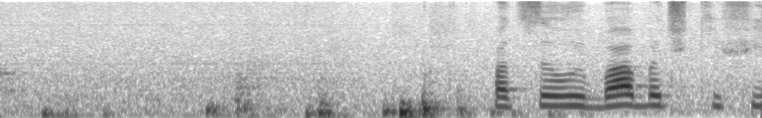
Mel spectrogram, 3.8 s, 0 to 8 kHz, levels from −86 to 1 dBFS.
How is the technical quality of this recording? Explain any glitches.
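No technical faults are audible.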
